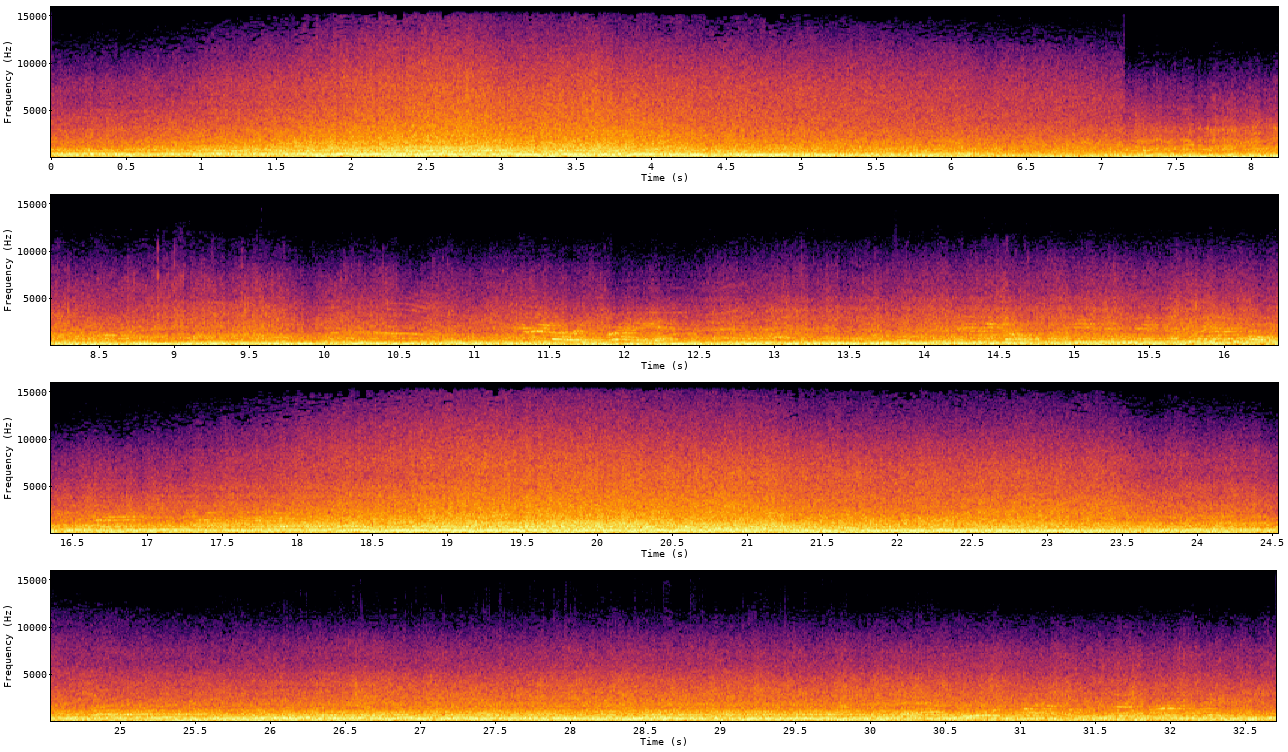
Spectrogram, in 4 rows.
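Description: A field of IMCA Sportmod dirt-track race cars running hard, their V8 engines blending into one loud, continuous sound. It swells about two seconds in and again just past the middle as the pack comes by.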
